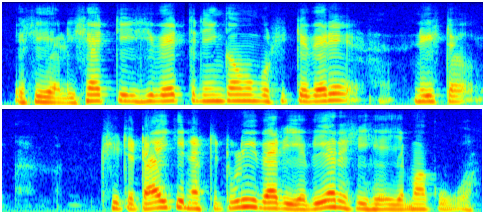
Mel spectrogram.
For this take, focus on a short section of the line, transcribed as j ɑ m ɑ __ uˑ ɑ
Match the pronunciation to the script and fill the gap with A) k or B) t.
A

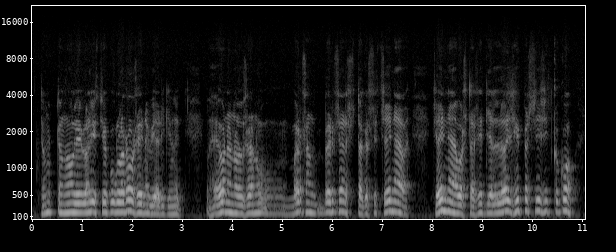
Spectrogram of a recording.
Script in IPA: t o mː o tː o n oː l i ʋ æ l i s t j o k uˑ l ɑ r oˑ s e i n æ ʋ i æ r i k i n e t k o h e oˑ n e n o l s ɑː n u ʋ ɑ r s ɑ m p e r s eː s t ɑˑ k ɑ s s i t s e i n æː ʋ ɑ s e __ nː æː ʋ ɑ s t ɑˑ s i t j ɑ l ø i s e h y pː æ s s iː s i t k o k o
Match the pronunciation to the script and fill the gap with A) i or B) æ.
A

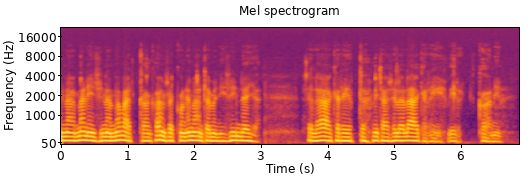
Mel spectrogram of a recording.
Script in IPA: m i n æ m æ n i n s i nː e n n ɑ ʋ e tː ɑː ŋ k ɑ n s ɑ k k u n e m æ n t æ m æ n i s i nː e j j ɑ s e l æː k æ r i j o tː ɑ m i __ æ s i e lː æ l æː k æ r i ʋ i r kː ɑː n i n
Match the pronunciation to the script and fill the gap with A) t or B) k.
A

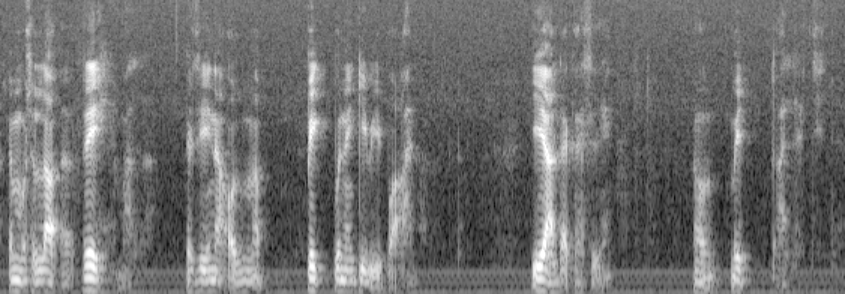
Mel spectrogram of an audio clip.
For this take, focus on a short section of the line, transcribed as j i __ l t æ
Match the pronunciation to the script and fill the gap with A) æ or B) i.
A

